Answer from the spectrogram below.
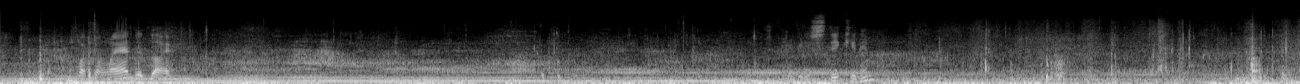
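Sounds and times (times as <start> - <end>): engine humming steadily: 0.0 - 13.0.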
